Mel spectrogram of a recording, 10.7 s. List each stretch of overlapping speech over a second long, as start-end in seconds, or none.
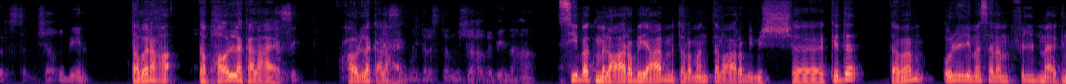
none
